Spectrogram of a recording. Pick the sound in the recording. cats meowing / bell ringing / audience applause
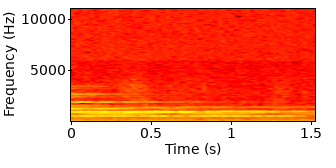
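bell ringing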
